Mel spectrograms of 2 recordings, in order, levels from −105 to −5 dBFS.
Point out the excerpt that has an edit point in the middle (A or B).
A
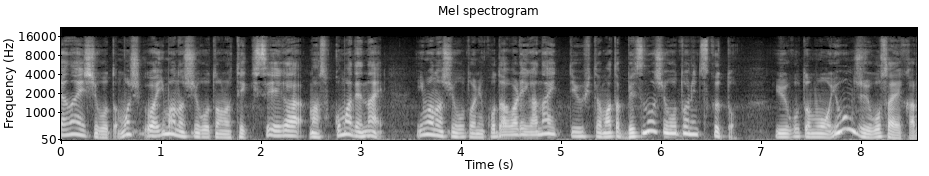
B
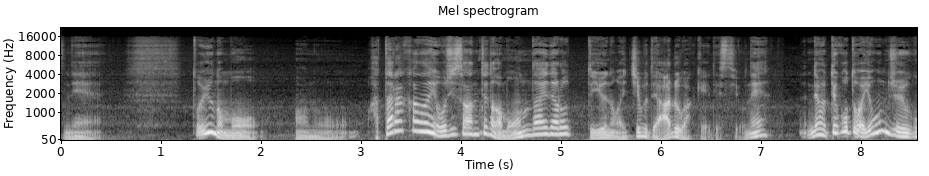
B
